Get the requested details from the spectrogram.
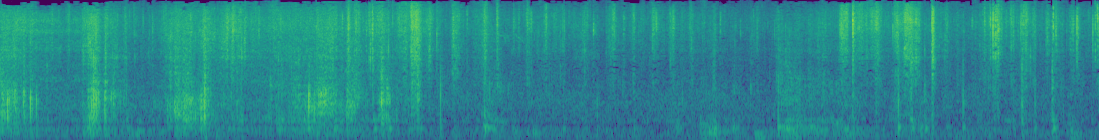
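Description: A goat munches grain on the ground.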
